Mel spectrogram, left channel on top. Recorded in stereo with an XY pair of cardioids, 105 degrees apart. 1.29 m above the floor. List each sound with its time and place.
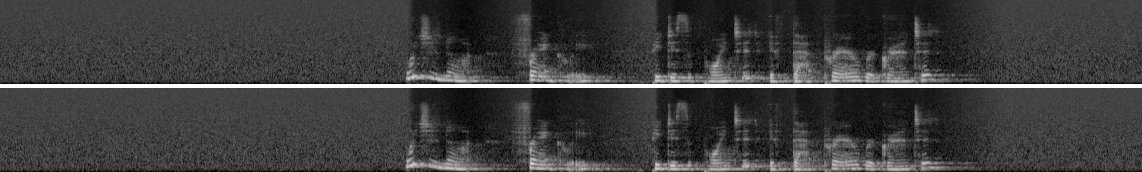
4.1 s a woman speaking: 25° right, 4.5 m; by 9.4 s 15° left, 3 m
